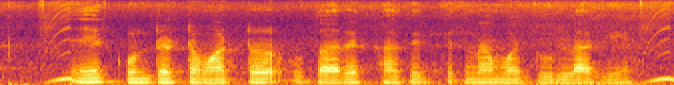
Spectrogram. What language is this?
Bhojpuri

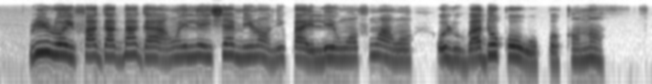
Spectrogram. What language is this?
Yoruba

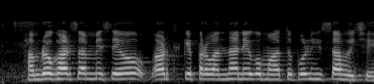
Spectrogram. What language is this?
Magahi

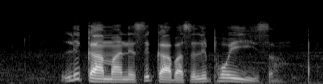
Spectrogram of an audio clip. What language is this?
Swati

